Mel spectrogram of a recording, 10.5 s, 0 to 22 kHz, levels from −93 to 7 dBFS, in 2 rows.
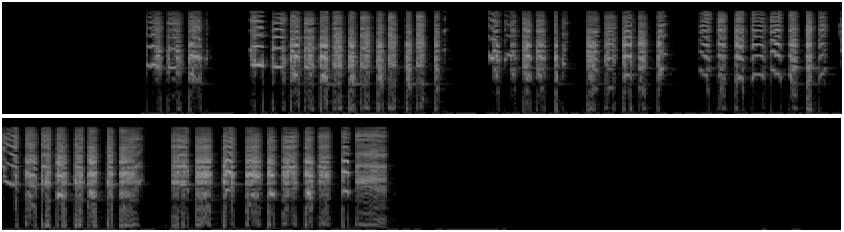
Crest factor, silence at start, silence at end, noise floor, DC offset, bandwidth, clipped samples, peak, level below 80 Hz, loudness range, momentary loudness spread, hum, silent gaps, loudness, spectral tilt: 20 dB; 0.9 s; 2.85 s; under -90 dBFS; under 0.1%; 16 kHz; under 0.1%; -16 dBFS; -86 dBFS; 4 LU; 7 LU; none; 1.44-1.51 s, 2.95-3.01 s; -32 LUFS; 3 dB/octave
